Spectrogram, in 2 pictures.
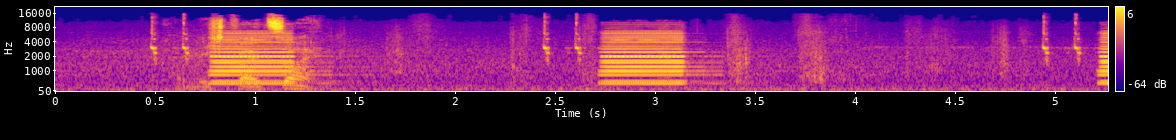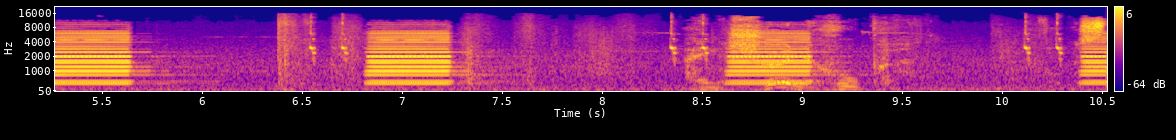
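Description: Car horn honking in the video game Spider-Man: Miles Morales, sounding in five loud, separate blasts of about half a second each, spaced evenly over a steady background of game ambience and faint city noise.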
